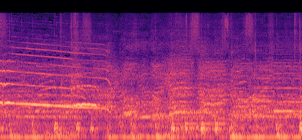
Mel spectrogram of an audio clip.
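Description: Choir singing over a steady hand-drum beat: a high voice holds a long note with vibrato that slides slightly downward and ends about two seconds in, then the choir carries on in a lower register as the drum strokes continue.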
